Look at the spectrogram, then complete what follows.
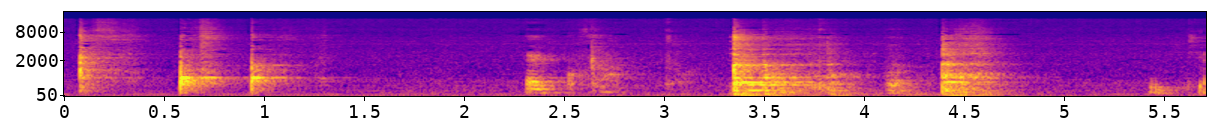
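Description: A utensil knocking and scraping against a frying pan as rice is scraped out onto a plate: three quick clinks in the first second, one with a short metallic ring, then several longer scrapes, the loudest a little past the middle.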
